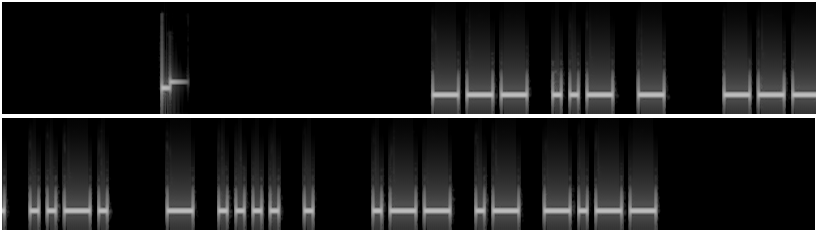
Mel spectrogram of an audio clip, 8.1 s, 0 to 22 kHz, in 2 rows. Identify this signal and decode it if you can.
Morse code, heard as a keyed tone, about 28 wpm, 700 Hz. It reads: OUT OF THE WAY
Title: Sets of 4 Words 28wpm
